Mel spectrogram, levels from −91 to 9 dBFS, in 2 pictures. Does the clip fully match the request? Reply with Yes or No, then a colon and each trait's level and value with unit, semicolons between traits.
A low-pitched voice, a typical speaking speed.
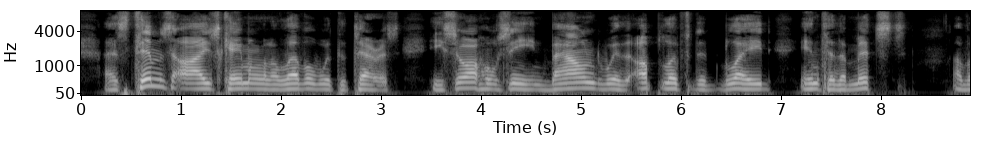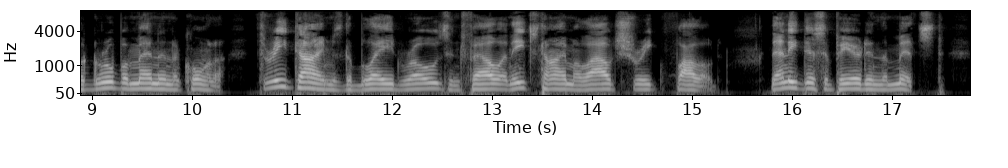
No: medium, 145 Hz; average, 160 wpm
